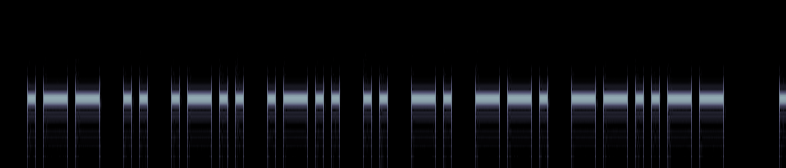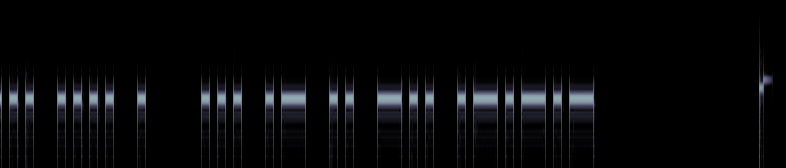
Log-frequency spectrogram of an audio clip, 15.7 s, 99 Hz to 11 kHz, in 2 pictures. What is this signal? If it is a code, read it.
Morse code, heard as a keyed tone, about 15 wpm, 700 Hz. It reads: WILLING, SHE SAID.
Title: Sentences from Top 1600 Words 15wpm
